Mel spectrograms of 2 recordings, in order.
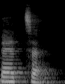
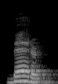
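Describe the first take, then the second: First: The middle consonant is a clear T. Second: The middle consonant sounds like a soft D. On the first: The speaker calls it wrong. "not better" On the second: The speaker calls it right. "It seems like a D"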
